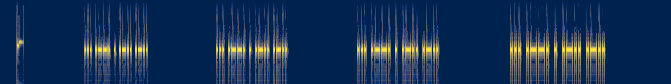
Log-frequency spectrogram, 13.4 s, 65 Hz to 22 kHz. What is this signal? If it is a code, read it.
Morse code, heard as a keyed tone, about 36 wpm, 700 Hz. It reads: SPELL SPELL SPELL SPELL
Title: Speed-Racing Top 300 Words 30wpm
